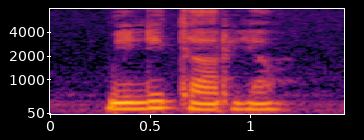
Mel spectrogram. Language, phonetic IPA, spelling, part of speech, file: Polish, [ˌmʲilʲiˈtarʲja], militaria, noun, LL-Q809 (pol)-militaria.wav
